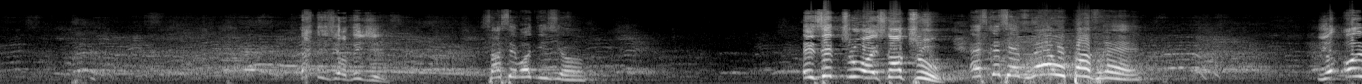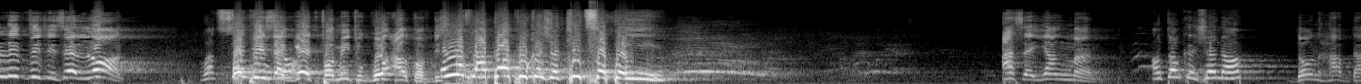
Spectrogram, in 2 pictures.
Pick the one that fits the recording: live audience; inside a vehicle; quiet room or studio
live audience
